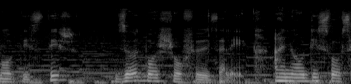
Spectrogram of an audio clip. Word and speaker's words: Zöldborsó: regarding this dish called Zöldborsó Főzelék. Zöldborsó means green peas. If there are two dots, umlaut, on the O, we pronounce it Ö.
